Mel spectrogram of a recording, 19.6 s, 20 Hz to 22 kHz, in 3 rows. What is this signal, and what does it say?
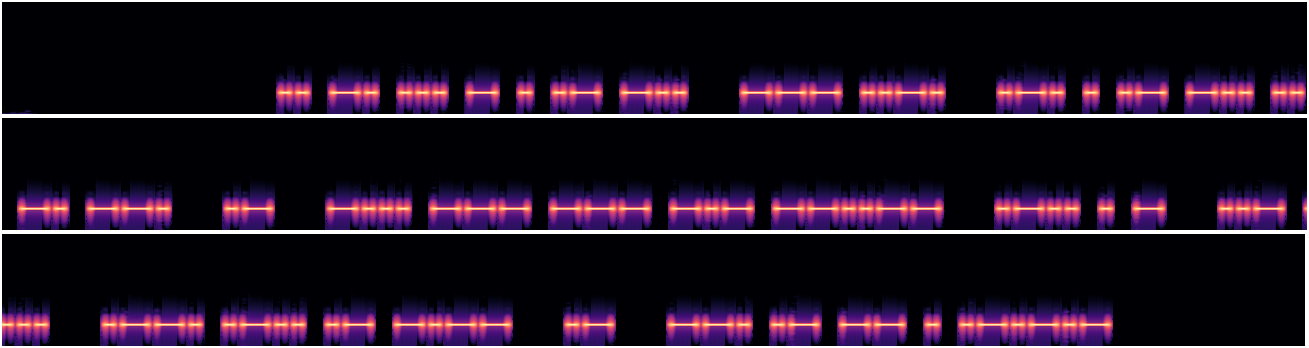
Morse code, heard as a keyed tone, about 28 wpm, 700 Hz. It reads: INSTEAD OF READING A BOOK, LET US PLAY A GAME.
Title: Sentences from Top 1000 Words - Review Part 4 - 28wpm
